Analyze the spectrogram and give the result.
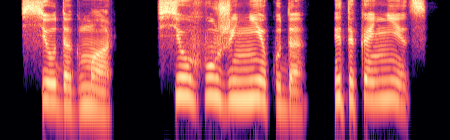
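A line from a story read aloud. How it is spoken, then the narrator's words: Tearful exclamation. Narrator (Russian): сквозь слезы воскликнул принц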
